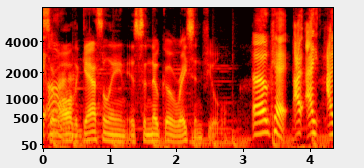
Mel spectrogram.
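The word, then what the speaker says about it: Sunoco: don't ever know how to say this name sonoko sonoko is that right yeah you know why I know that why because in NASCAR sonoko is the sponsor and so all the gasoline is sonoko Racin fuel okay I I I see it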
